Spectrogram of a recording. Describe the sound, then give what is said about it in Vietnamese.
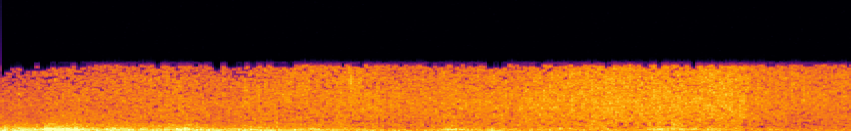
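Heavy rain pours down during a thunderstorm in Saigon, with rumbling thunder mixed in. The dense, steady roar of the downpour is loud and continuous, with no voices. “Một tiếng nổ to làm tôi giật mình, làm cả căn nhà như rung lên. Một làn chớp xanh lè nháng lên làm sáng cả căn gác. Thế rồi như nước ở trên trời đổ xuống.”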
